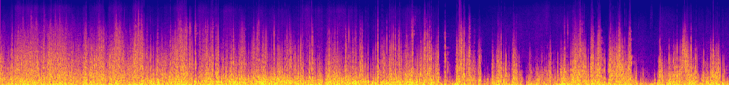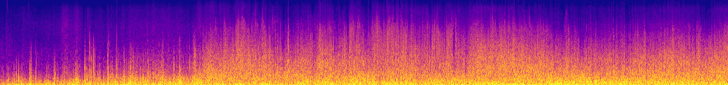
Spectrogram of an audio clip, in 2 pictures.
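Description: Strong wind gusts across open country, rumbling against the microphone.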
